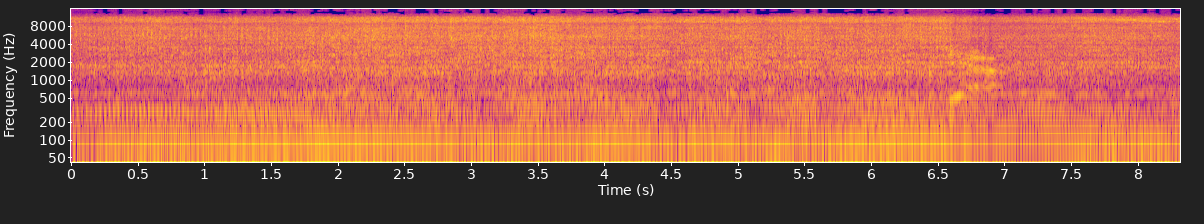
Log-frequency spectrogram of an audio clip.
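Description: A Kawasaki KLX 230 dirt bike pulls uphill in second gear on a trail, its single-cylinder engine droning steadily and loudly throughout with a slight rise in revs near the end.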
